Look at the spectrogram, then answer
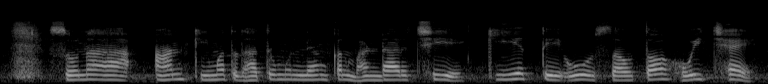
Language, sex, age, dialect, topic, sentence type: Maithili, female, 25-30, Eastern / Thethi, banking, statement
